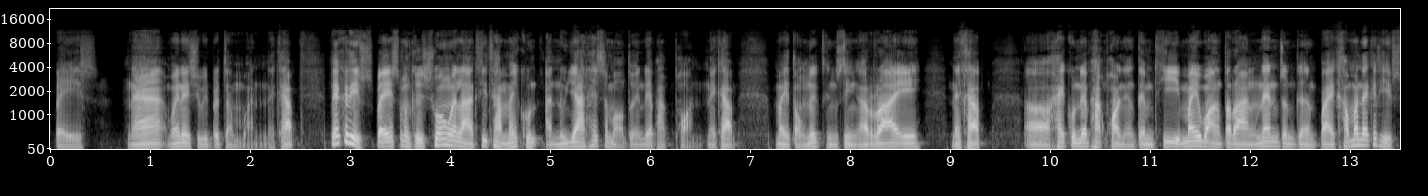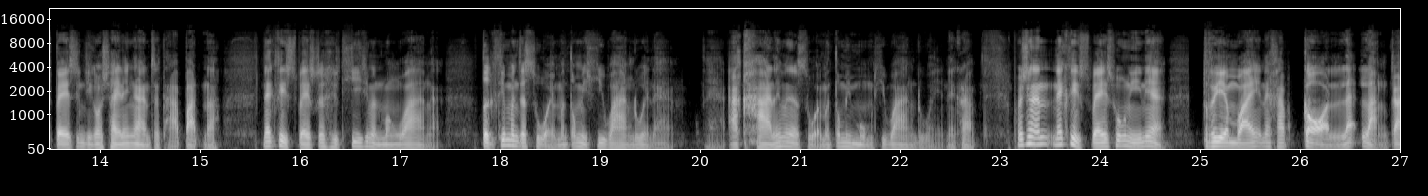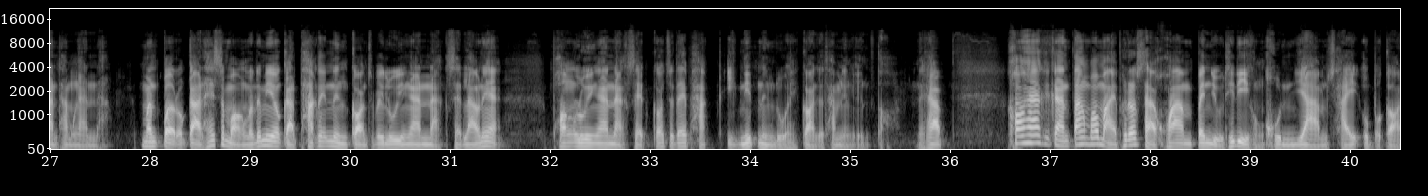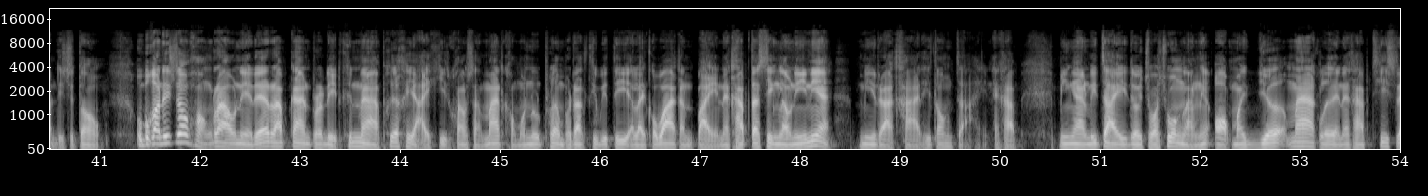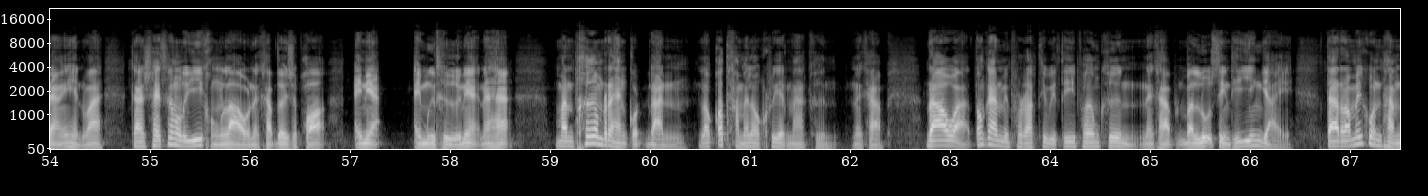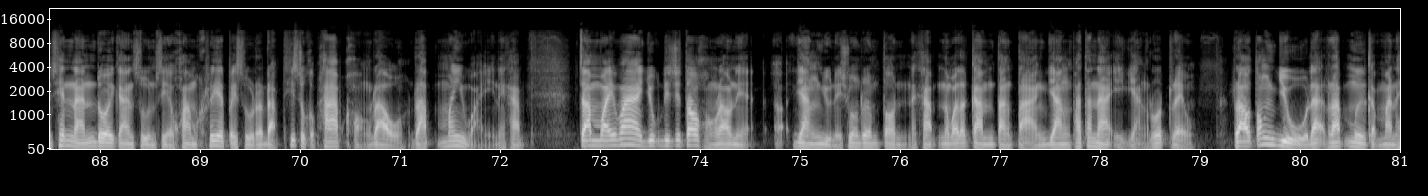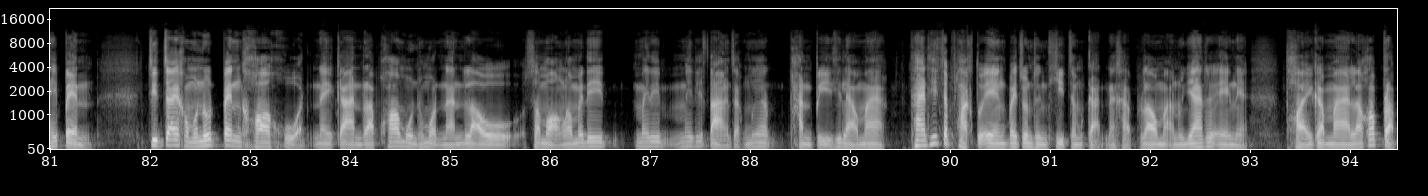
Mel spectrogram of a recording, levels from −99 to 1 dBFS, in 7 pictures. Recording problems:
none

